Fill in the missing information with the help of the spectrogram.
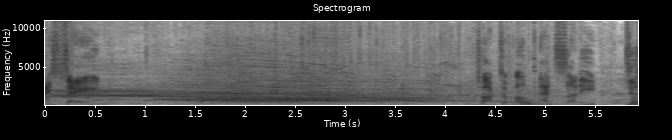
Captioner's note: crowd cheering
